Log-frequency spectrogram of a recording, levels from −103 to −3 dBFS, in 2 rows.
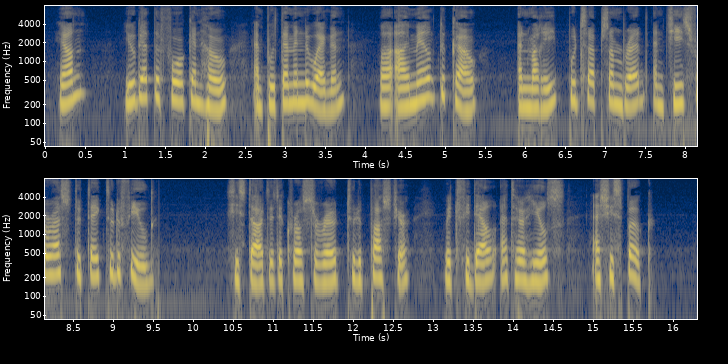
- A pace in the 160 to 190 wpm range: Yes, average, 180 wpm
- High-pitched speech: Yes, high, 195 Hz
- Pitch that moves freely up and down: No, average, 3.7 semitones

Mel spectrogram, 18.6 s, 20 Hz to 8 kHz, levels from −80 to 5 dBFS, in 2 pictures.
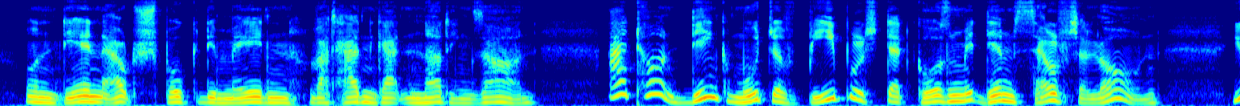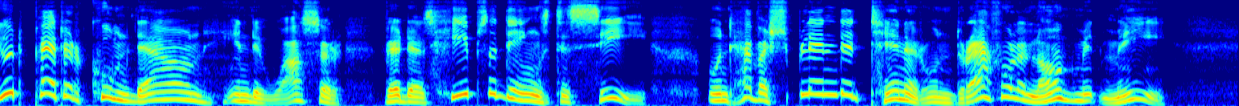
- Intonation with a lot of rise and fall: Yes, wide, 8.3 semitones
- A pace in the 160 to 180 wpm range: No, average, 145 wpm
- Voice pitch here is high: No, medium, 160 Hz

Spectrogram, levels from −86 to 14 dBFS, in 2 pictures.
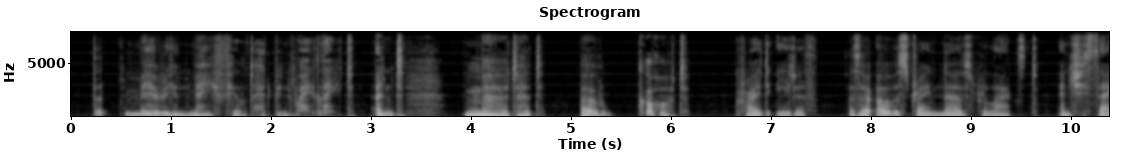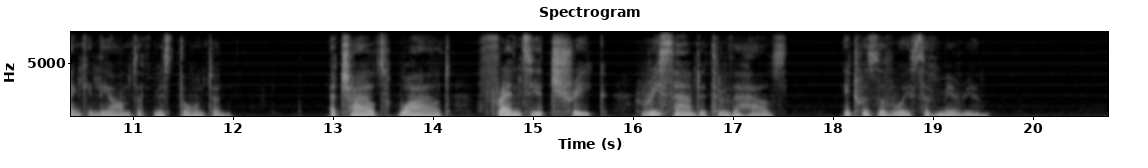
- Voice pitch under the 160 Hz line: No, high, 190 Hz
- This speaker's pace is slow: Yes, slow, 125 wpm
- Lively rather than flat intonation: No, average, 3.7 semitones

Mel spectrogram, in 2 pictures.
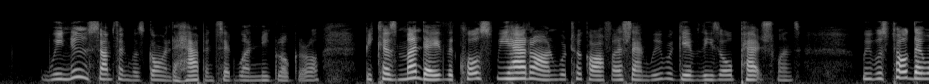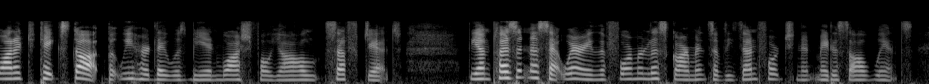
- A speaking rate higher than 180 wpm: Yes, fast, 205 wpm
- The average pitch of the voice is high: Yes, high, 225 Hz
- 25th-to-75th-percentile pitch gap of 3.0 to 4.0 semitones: Yes, average, 3.5 semitones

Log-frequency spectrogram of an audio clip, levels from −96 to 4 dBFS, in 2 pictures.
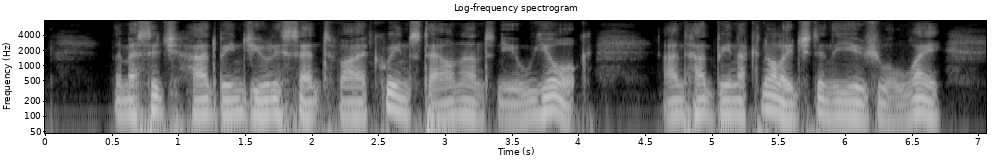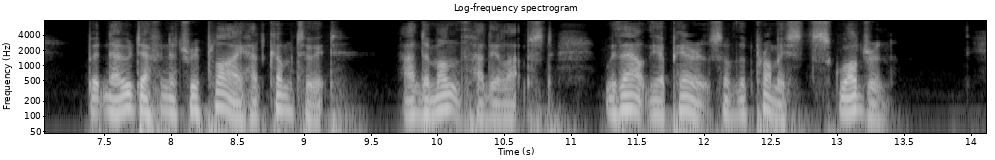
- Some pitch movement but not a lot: Yes, average, 3.6 semitones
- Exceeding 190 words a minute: No, average, 165 wpm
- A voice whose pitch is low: Yes, low, 105 Hz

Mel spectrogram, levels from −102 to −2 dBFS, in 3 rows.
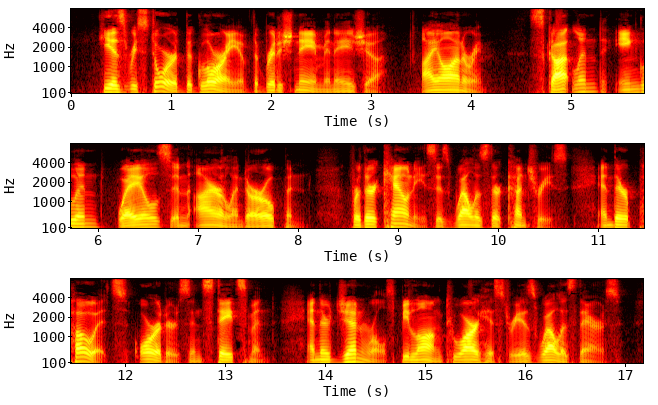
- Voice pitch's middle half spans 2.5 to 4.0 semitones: No, average, 4.7 semitones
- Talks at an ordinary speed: Yes, average, 160 wpm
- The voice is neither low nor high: No, low, 100 Hz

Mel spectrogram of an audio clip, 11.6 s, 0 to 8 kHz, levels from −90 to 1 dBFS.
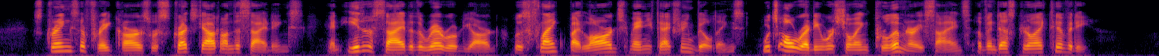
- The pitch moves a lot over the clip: Yes, wide, 5.9 semitones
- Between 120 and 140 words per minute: No, average, 165 wpm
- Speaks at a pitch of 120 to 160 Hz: Yes, low, 135 Hz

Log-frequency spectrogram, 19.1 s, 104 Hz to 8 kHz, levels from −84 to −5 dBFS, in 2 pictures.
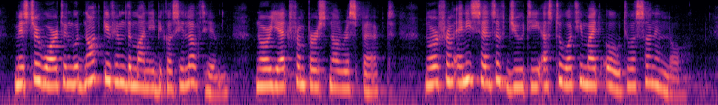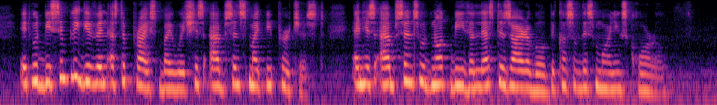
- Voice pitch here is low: No, high, 235 Hz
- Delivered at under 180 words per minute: No, average, 195 wpm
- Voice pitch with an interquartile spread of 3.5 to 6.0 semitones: No, average, 2.9 semitones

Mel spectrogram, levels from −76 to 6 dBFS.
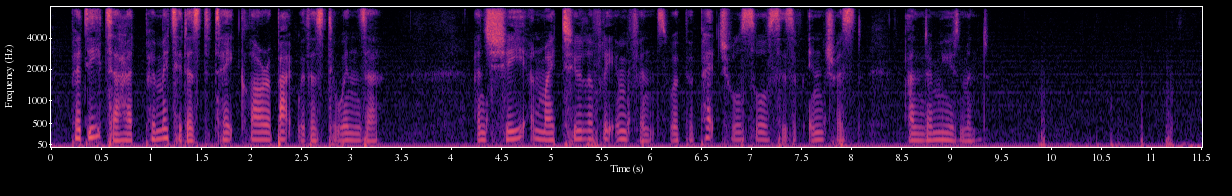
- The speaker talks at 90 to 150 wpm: Yes, slow, 135 wpm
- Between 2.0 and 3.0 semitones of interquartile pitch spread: Yes, narrow, 2.6 semitones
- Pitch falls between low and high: Yes, medium, 155 Hz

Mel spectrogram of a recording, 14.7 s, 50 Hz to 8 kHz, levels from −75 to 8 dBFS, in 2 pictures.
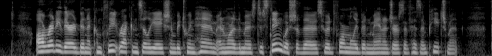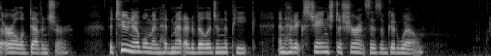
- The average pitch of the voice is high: Yes, high, 195 Hz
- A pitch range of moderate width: No, narrow, 2.0 semitones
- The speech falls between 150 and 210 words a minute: Yes, average, 190 wpm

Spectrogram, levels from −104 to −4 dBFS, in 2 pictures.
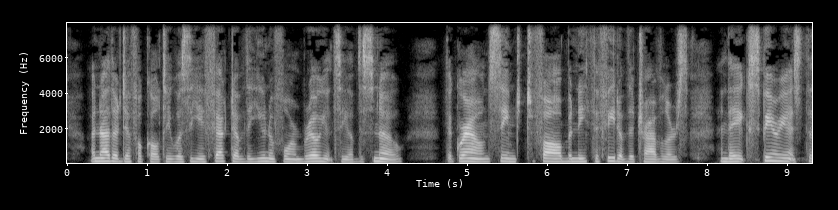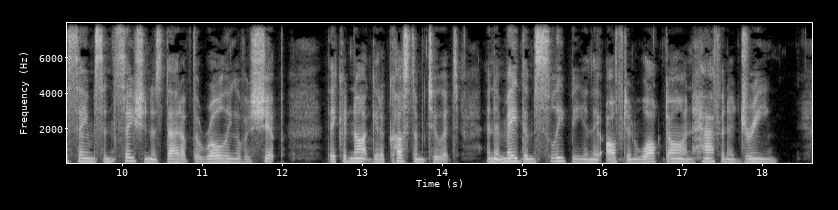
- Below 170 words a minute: No, average, 185 wpm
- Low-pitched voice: No, medium, 155 Hz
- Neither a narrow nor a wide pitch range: No, narrow, 2.1 semitones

